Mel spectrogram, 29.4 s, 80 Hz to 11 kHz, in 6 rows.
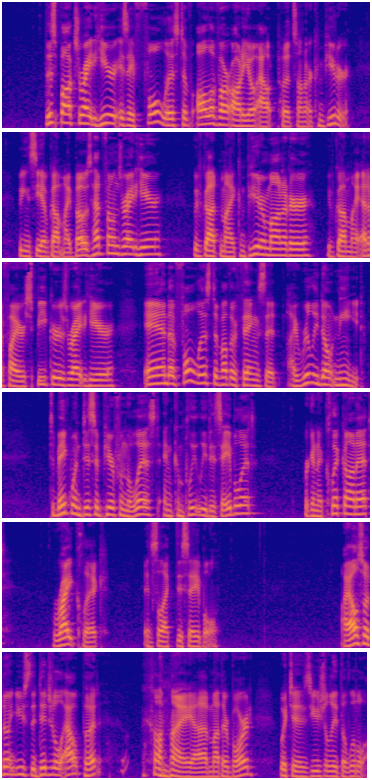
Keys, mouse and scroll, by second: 0.6 click, 3.1 click, 11.0-13.7 scroll, 18.8 click, 20.5 right click, 22.7 click, 25.4 click.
